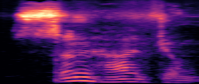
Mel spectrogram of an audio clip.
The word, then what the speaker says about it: Sungha Jung: Sungha, Jung. I'm trying to remember to pronounce it that way from here on in.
